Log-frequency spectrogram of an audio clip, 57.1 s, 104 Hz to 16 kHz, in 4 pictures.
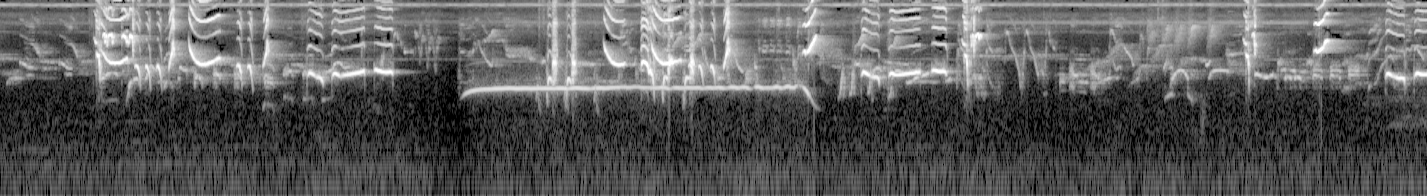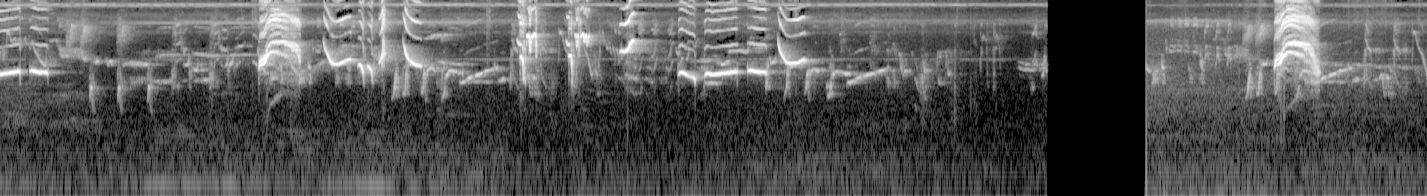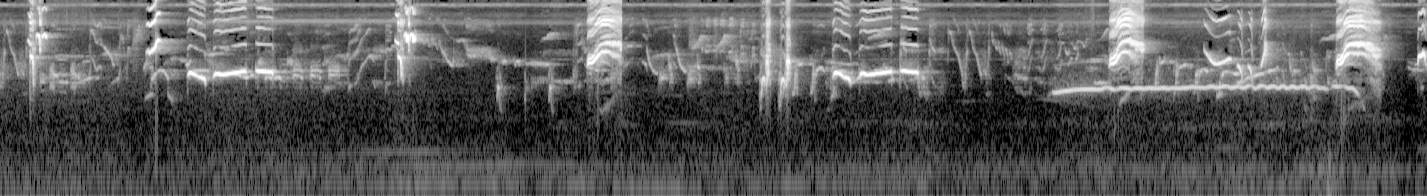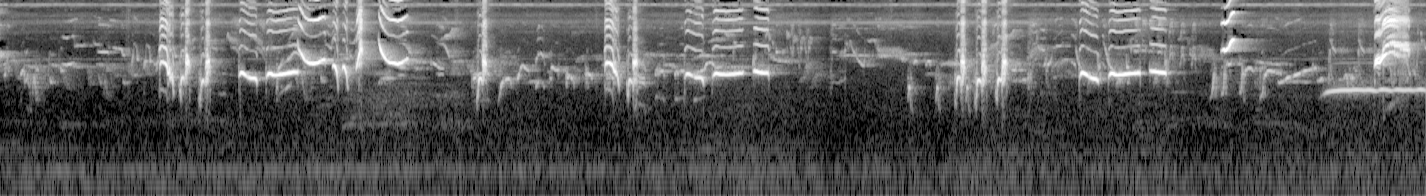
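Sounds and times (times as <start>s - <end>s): bird trill: 4.6s - 8.3s, 39.1s - 42.4s, 56.1s - 57.0s
magpie-robin singing: 4.7s - 8.2s, 39.1s - 42.4s, 55.1s - 57.0s.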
